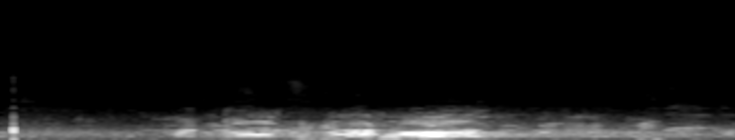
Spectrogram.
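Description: Young boys shout together in a loud cheer outdoors.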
